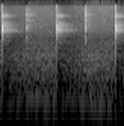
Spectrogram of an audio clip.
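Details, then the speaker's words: Honda Ruckus scooter, key on with left blinker after fitting secret indicator/start-kill buttons: crisp, even high ticks about every three-quarters of a second; turn signal flasher cycling normally. "Turn the key on. Put the left blinker on."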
